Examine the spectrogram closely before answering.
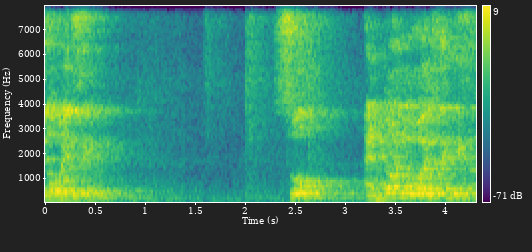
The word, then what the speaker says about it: Lavoisier: You know, dear students, whenever there is a vowel before an R, it is not pronounced Lavoisier. They don't say Lavoisier, they say Lavoisier.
